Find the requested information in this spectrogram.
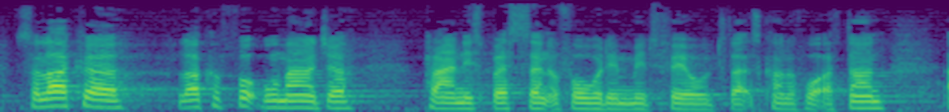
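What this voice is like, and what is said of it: Mockney (London) English accent. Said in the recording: “my appalling Mockney accent ... pronounced the word faith as faith”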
